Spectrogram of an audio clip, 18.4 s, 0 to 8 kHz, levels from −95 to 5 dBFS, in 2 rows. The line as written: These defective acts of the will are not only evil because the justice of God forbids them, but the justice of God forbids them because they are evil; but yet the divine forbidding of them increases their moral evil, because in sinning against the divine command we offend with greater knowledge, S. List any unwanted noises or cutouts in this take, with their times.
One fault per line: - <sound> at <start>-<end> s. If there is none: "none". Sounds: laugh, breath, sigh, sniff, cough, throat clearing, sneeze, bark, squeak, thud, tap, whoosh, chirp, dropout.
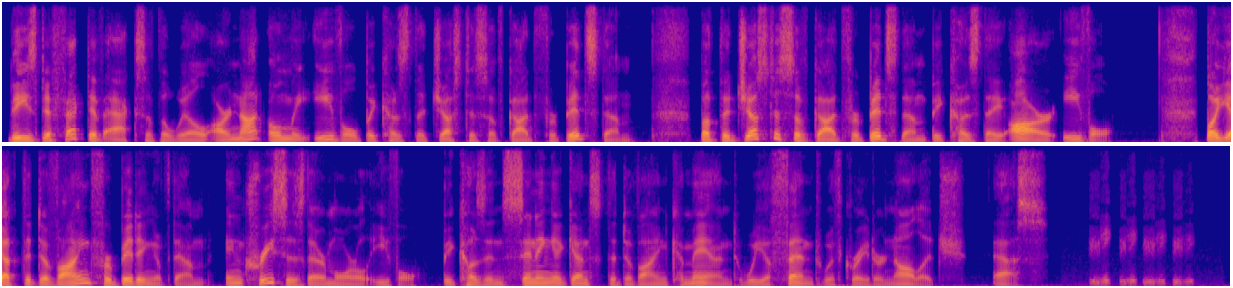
- laugh at 17.4-18.2 s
